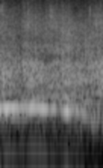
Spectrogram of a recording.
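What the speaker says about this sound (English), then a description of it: "Give him a round of applause, will you?" A brief burst of audience clapping for a film's composer at a screening at the Epstein in Liverpool, short and moderately loud, with a steady tonal hum running beneath it.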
